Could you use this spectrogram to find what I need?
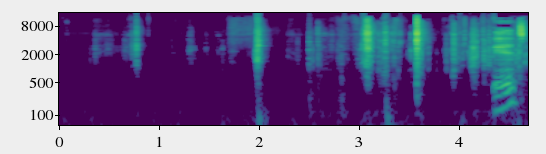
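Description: A plastic palette lid snaps shut with a click.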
